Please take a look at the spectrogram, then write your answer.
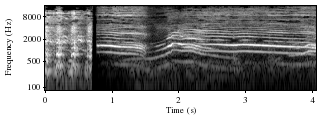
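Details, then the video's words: Kitten giving a long, drawn-out meow after a brief noisy burst: a sustained tone that dips, rises and then wavers steadily for about three seconds, with no other clear sounds. "kitten meowing"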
